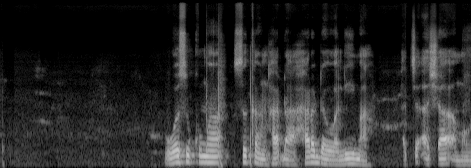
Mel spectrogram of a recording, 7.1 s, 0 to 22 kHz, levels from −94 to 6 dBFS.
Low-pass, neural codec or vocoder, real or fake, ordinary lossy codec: none; autoencoder, 48 kHz, 128 numbers a frame, DAC-VAE, trained on Japanese speech; fake; none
